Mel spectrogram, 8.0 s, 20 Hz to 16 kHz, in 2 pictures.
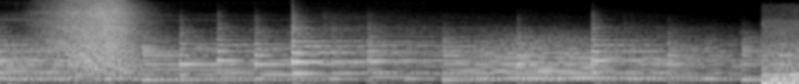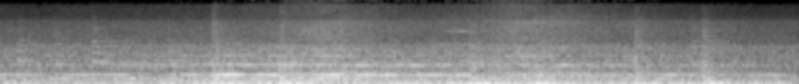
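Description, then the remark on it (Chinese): A tilting passenger train, the Taroko Express, slowly rolls into platform 3 of Hualien railway station on January 23 with a steady, loud mechanical rumble and rattle, preceded by a few seconds of sustained tonal notes like a horn or station chime. No voices. “花莲乡亲期盼多年的倾斜式列车太鲁阁号，元月23号缓缓地驶进了花莲火车站的第三月台。”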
